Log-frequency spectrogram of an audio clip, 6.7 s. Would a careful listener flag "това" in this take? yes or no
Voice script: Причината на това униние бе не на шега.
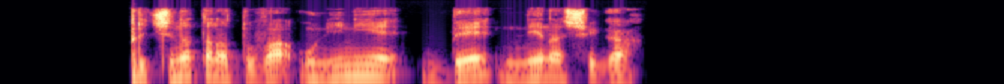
no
